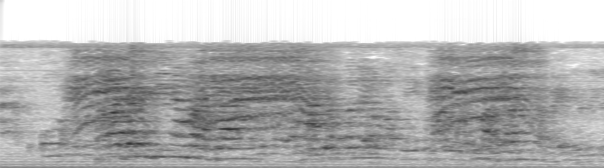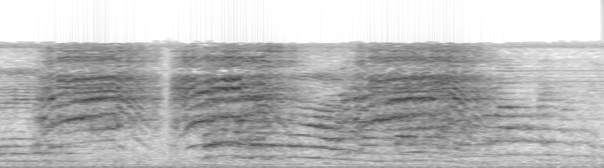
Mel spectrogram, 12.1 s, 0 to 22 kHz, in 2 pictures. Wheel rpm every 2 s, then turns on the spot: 30, 80, 60, 50, 70, 80.
10-12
